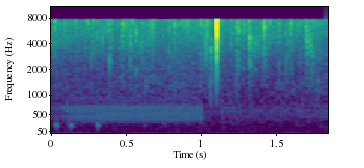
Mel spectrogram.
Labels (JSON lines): {"label": "biophony, croak", "recorder": "SoundTrap 500"}
{"label": "biophony", "recorder": "SoundTrap 500"}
